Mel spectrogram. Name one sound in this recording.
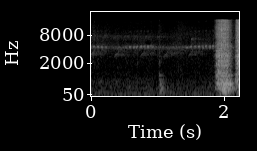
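A machete chops into a bamboo stalk with a sharp knock.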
